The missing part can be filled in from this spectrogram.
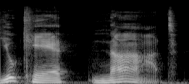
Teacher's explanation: You cannot give what you don't have.你不能够给别人你所没有的一些东西。You can,打开口腔,at 这个发音比较夸张一点，嘴角往后拉，然后上下打开到极限,you can not. Not 的 T 不发音，这叫律音，后面是以辅音开头，而且啊这个发音由啊到啊的一个转变，在美式发音比较夸张，慢慢的打开到极限,you can not.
